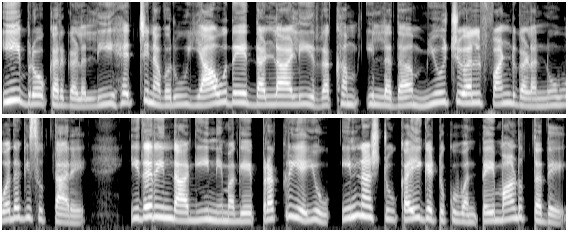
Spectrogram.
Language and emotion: Kannada, neutral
